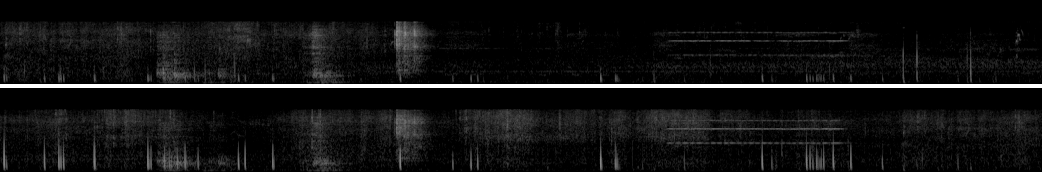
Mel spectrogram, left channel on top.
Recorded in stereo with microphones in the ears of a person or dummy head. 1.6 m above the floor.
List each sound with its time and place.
1.6 s cutlery clinking: 40° left (ahead or behind), 4.5 m
3.9 s a camera shutter: 20° left (ahead or behind), 1.2 m
6.6 s a violin: 40° right (ahead or behind), 5.5 m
